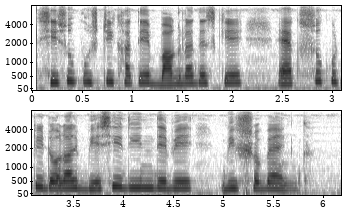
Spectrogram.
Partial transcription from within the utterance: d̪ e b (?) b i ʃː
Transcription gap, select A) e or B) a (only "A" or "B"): A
